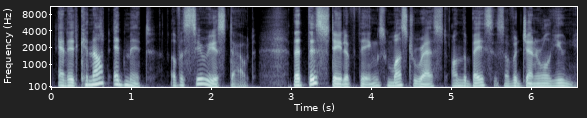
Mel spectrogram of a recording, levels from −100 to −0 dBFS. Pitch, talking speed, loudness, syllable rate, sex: 115 Hz, 200 wpm, -21 LUFS, 5.3 syllables/s, male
